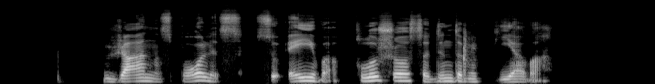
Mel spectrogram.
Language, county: Lithuanian, Vilnius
